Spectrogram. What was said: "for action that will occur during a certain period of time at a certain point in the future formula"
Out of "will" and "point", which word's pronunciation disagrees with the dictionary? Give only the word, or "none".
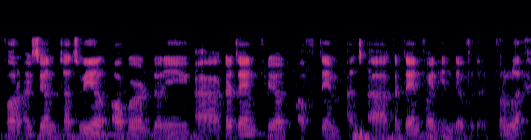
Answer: point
